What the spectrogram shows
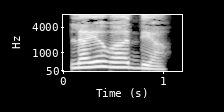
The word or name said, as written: ಲಯವಾದ್ಯ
